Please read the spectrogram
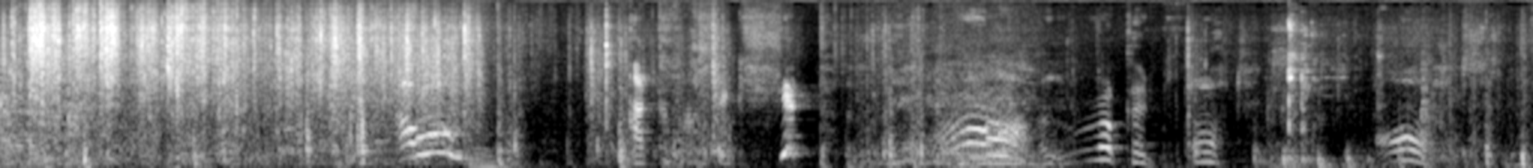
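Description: Wrapping paper being torn off a gift box in quick rips for about the first three seconds, followed by a man's short, high wordless squeals and hums of delight, several of them, each rising and falling in pitch.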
